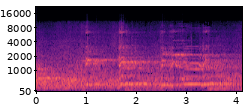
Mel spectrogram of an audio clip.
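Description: A person doing a vocal imitation of a dog into a microphone: several short, pitched yelps and whines, roughly a second apart.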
